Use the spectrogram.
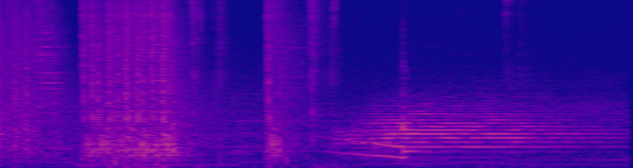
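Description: Bursts of rapid automatic gunfire in a video game, two dense volleys close together, followed by a low droning tone that swells and fades.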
